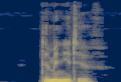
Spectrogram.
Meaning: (adjective) 1. Very small 2. Serving to diminish 3. Of or pertaining to, or creating a word form expressing smallness, youth, unimportance, or endearment
- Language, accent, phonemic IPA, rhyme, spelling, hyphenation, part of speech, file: English, Australia, /dɪˈmɪn.jə.tɪv/, -ɪnjətɪv, diminutive, di‧min‧u‧tive, adjective / noun, En-au-diminutive.ogg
